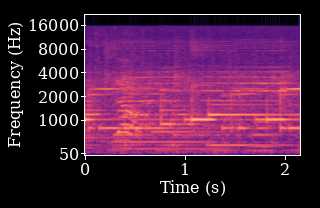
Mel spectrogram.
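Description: Javanese gamelan accompaniment to a wayang kulit fight scene: a quick stream of struck, ringing bronze metallophone notes over lower sustained tones.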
